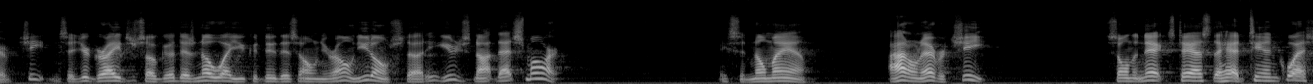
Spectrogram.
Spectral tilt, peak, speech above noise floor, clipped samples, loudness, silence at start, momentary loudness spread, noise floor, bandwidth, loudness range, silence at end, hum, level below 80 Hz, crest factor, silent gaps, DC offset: -5 dB/octave; -4 dBFS; 32 dB; under 0.1%; -26 LUFS; 0 s; 11 LU; -59 dBFS; over 20 kHz; 5 LU; 0 s; none; -62 dBFS; 24 dB; none; 0.1%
